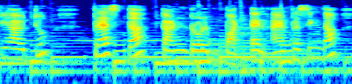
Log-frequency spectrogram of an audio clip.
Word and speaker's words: Ctrl: CTRL is the short form for control. You have to pronounce as control.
